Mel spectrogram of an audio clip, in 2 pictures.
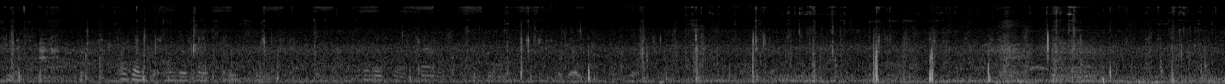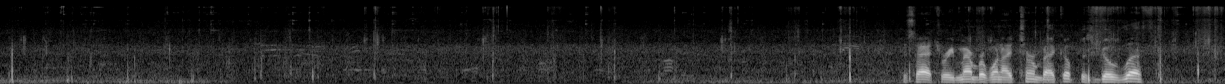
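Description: Footsteps crunch on a dirt trail outdoors.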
